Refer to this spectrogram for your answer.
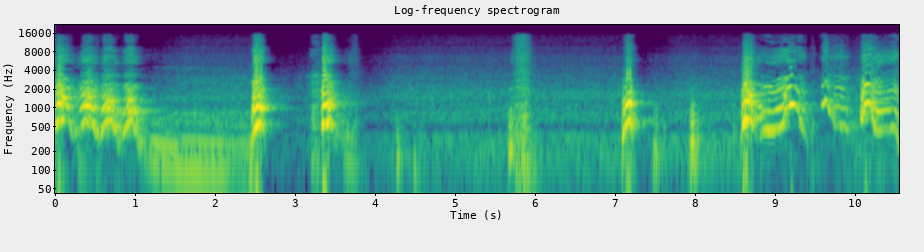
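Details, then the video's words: Chica the Vizsla, waiting for her owner, gives a series of sharp barks spaced irregularly with quiet gaps, mixed with high wavering whines and a short descending moan near the start. "Vizsla waiting for Mommy"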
